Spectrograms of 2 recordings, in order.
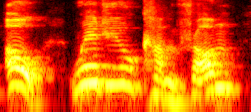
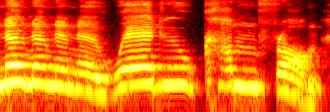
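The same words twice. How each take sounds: First: High, plummy put-on voice, questioning lift; mock aristocrat's polite probe; lightly hammed-up posh inquiry; posh lady asking. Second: Mock aristocrat refusing the answer, insisting; hammed-up posh lady demanding again; insistent posh lady. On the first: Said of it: "And she said". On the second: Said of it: "And then".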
